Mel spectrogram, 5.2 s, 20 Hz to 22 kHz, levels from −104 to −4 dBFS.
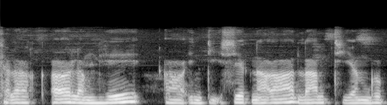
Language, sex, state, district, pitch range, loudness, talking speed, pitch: Mizo, male, Mizoram, Aizawl, 110-120 Hz, -17 LUFS, 125 wpm, 115 Hz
